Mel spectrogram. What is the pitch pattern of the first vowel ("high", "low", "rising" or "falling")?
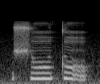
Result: high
